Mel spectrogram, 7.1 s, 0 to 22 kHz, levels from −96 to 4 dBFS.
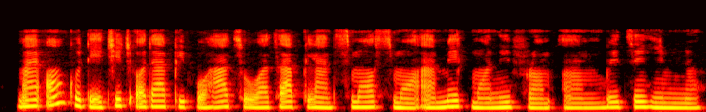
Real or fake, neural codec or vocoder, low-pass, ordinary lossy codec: real; none; 7.2 kHz; none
